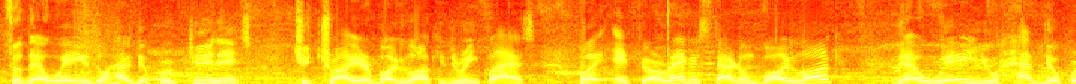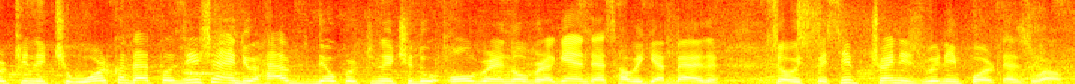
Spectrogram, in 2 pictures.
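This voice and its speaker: A man's voice: high voice, fast talker. A man in his twenties with a Brazilian accent, a jiu-jitsu instructor talking casually and earnestly, with encouraging emphasis. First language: Portuguese. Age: 20s. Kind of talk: casual instructional talk to camera and class. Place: large indoor martial arts gym. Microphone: small mic clipped to chest.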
